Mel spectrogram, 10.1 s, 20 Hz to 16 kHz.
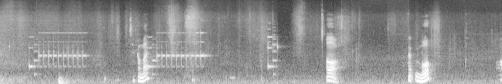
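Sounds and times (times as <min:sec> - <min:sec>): mobile phone ringtone beeping: 0:00.6 - 0:02.0, 0:03.0 - 0:04.3.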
